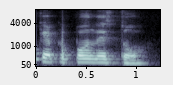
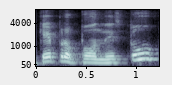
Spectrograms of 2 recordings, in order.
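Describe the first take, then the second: First: "qué" hit first, falling, softer overall; soft, weight on "qué"; stress on qué, softer. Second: "tú" lifted with a rising end; "¿Qué propones tú?" with the weight on "tú"; stress on tú. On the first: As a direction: quieter "¿Qué propones tú?" leaning on "qué". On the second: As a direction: land on "tú", rising. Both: Shown as a demonstration.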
